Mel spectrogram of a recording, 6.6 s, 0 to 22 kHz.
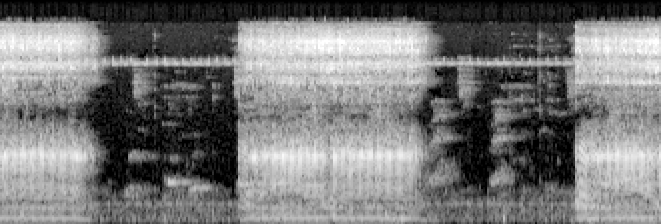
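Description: Loud, rough, buzzing snores on each breath in, with quieter breaths out between; about 20 breaths a minute. Snoring.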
